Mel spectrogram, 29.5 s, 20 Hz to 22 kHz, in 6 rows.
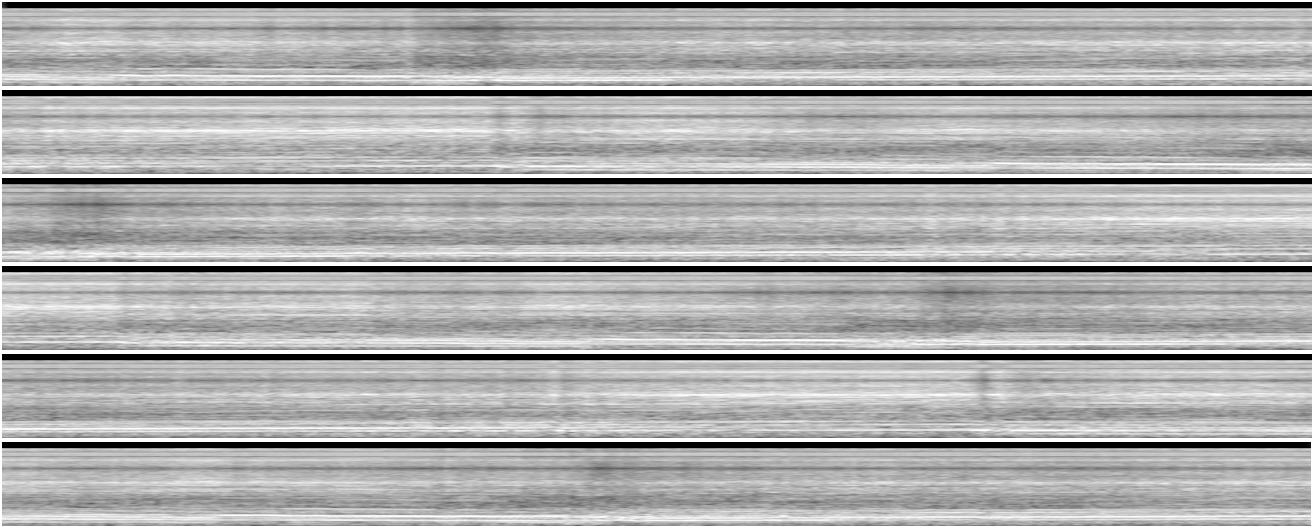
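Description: Limited Late Model stock car's V8 engine heard from inside the cockpit at racing speed. Its pitch climbs as it accelerates down each straightaway and drops as the driver lifts into each turn, a cycle of about eight seconds, over steady wind and road noise.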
